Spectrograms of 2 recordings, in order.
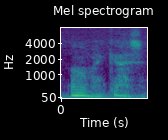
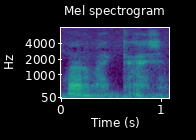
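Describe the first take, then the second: First: Said in the usual way. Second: Whispering. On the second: Real, not acted. Whispered repeat.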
